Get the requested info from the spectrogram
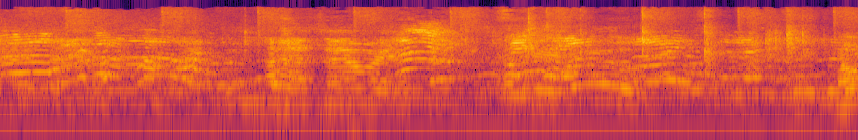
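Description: Children's voices as they play, shouting and calling over one another, mixed with adults chattering.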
